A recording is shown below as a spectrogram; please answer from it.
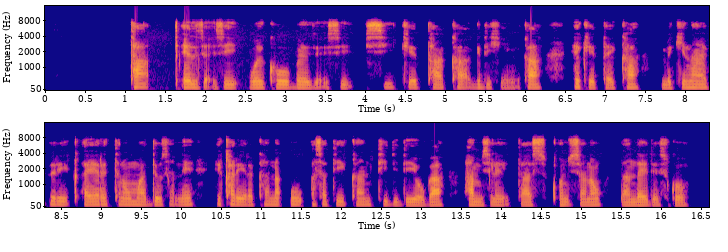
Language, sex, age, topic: Gamo, male, 25-35, government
